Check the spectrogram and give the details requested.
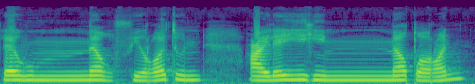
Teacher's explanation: میم ساکن کے بعد میم آ رہا ہے تو غنہ کرنا ہے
